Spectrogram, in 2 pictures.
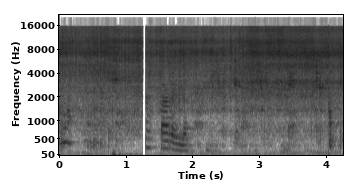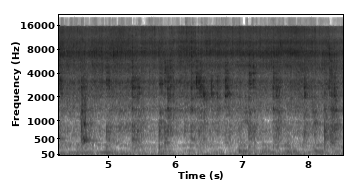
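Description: Green chillies and curry leaves sautéing in a pan for a fish curry, with a continuous crackling sizzle, repeated scraping stirs and a brief spoken word near the start.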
